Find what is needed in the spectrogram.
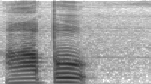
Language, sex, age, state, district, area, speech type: Telugu, male, 18-30, Andhra Pradesh, Eluru, rural, read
